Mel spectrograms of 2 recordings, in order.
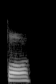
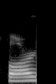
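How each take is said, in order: First: फॉर with the r dropped, said as fo; non-rhotic for. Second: फॉर with a clear final r; rhotic for, the wrong way. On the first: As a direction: say फॉर without the final r. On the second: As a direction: say फॉर with the r sounded, the way not to. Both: Shown as a demonstration. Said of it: "फॉर नहीं कहते".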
